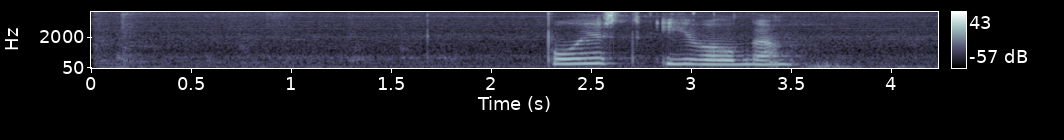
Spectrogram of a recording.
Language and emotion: Russian, neutral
